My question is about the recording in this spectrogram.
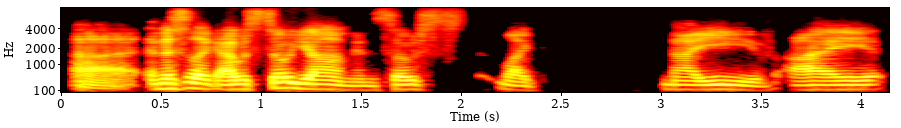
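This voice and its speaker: A man's voice: mid-range voice, moderate pace, dry recording. A man tells work stories on a podcast, rambling through fillers in an ordinary mid-range voice. The sound is dry and a bit dull, with no room around it. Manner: rambling, filler-heavy, animated anecdotes. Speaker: podcast guest, agency founder. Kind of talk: casual interview storytelling.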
